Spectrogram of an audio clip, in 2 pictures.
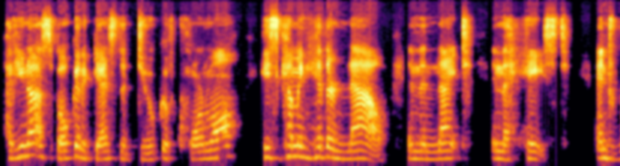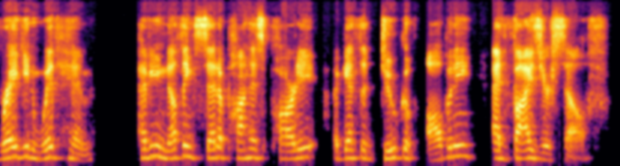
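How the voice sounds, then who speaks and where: Guy playing sneaky urgent shakespeare nobleman, kinda high voice, dull lo-fi sound. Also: moderate pace, fairly bright tone. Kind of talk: Shakespearean reader's theatre acting. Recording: dull, lo-fi voice recording.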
